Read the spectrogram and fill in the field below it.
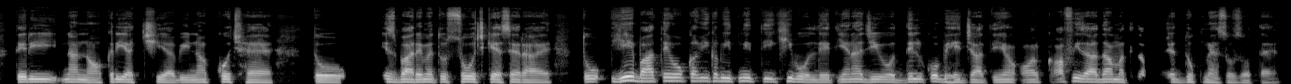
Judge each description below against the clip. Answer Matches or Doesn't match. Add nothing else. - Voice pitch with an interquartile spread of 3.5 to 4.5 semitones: Doesn't match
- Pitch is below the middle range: Matches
